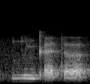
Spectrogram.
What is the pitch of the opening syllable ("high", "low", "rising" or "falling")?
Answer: high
